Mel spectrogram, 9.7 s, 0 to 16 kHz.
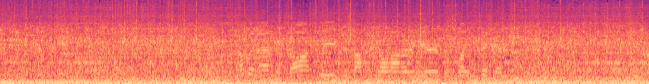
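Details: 1967 Ford F250 V8 just fitted with a new Edelbrock Performer intake and Holley Truck Avenger carb, straight pipe exhaust: a loud, lumpy idle with a faint quick tick on the firing beat, possibly a small exhaust leak.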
